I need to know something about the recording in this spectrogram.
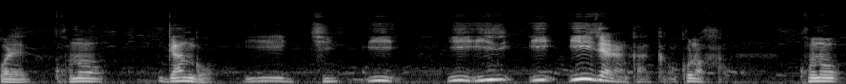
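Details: Speaker with aphasia and hemiplegia after a cerebral hemorrhage; aphasia.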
